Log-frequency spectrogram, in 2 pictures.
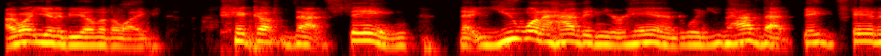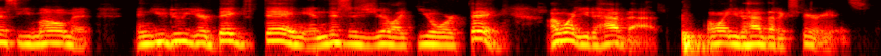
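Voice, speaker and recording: A man's voice: a little high, moderate pace, breathy edge. A man talking casually and enthusiastically as a guest about his hobby, rambling and saying "like" often. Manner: enthusiastic, rambling, frequent "like" as filler. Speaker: guest, LARP foam crafter.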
